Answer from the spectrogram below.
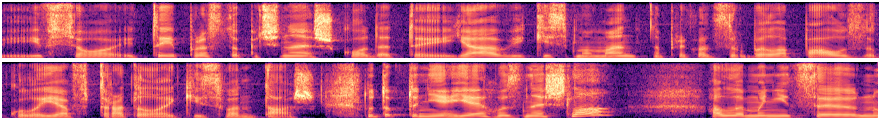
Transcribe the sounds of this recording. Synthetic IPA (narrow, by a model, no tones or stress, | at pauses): iwsʲɔḭt̪ɪpɾɔst̪ɔpɔt͡ʃɪnɑjɛʃːkɔd̪ɐt̪ɪ̰jawjɐkijsʲmɔmɛnt̪nɐpɾɪklˠɐd̪zrɔbɪlˠɐpɑ̰ʊzʊkɔ̰lˠɪjawt̪ɾɑt̪ɪlˠɐ̰jɐkʲijsʲʋɐnt̪ɑ̰ʒ̥nut̪ɔp̚t̪ɔnʲijajɔɦɔznɐjʃlˠɑ | ɐlˠɛmenʲit̪sɛn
